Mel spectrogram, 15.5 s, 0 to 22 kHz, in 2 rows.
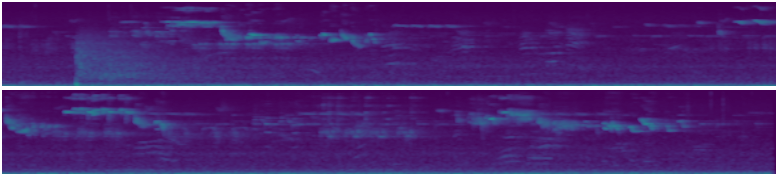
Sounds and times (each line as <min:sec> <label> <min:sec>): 0:00.8 heavy shooting 0:03.9
0:00.8 robin 0:04.2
